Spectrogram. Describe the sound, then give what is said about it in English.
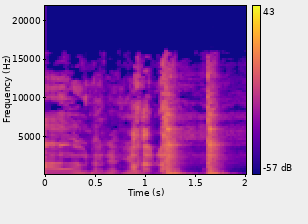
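A voice sings a short rising-and-falling note, then three heavy, loud knocks land on a door at uneven intervals, each a dull, booming thud. “No, Lars is at the door.”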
